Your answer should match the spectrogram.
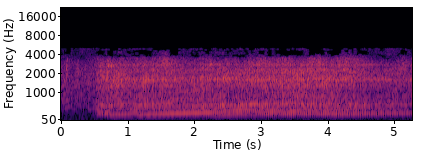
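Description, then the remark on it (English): A car engine running on Atlantic Imperial gasoline hums steadily as it cruises along a highway, the tone rising slightly as it gains speed, loud with no voices over it. “This lets you hum along the highway so nicely.”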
